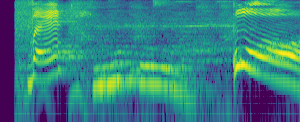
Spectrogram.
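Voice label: "fertile", Mandarin, hearing-impaired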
